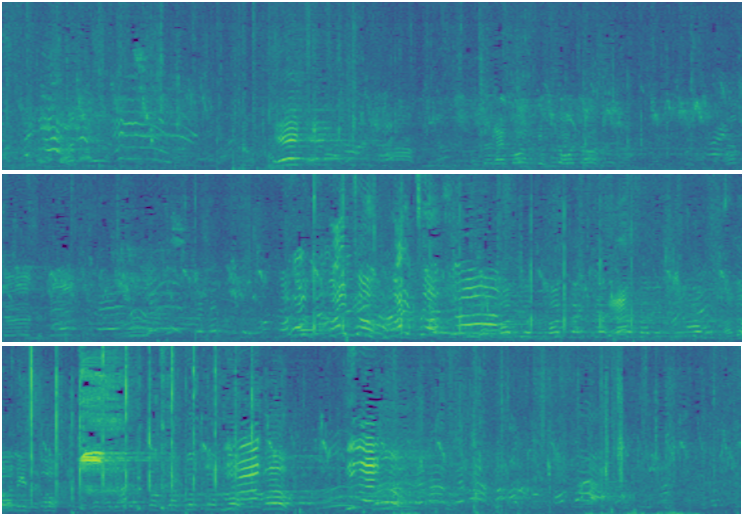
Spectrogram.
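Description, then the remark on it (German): Children's excited voices, grandchildren cheering on their grandfathers during a match at a sports ground, overlapping continuously, with occasional thumps of running feet and a bouncing ball in the background. “Also, die ganzen Enkel sind dabei und feuern die Opas an.”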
